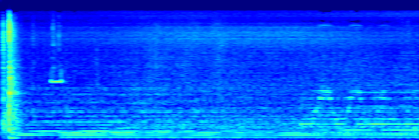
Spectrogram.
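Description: Microwave oven being started: a click, a short keypad beep about half a second in, then the oven's steady low hum as it runs, heating a bag of microwave popcorn.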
